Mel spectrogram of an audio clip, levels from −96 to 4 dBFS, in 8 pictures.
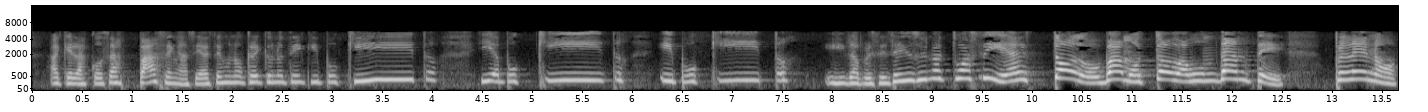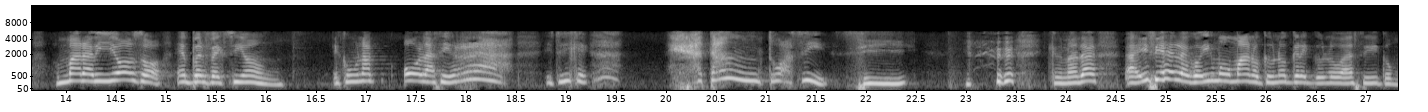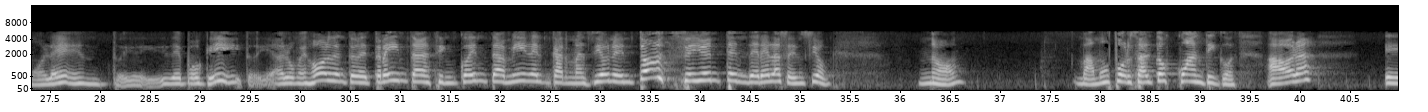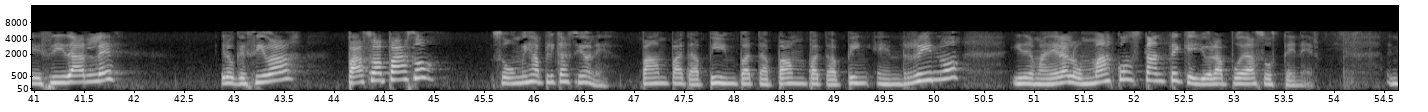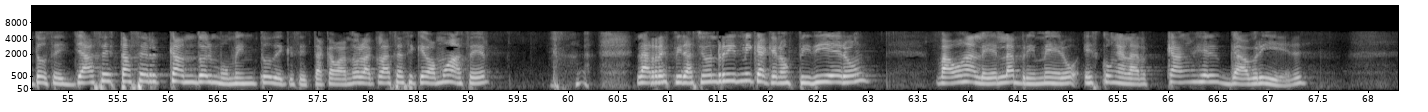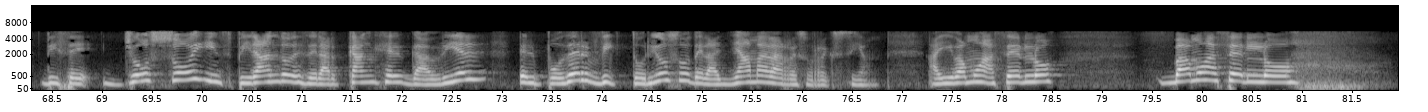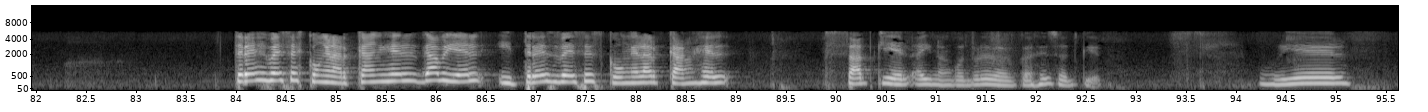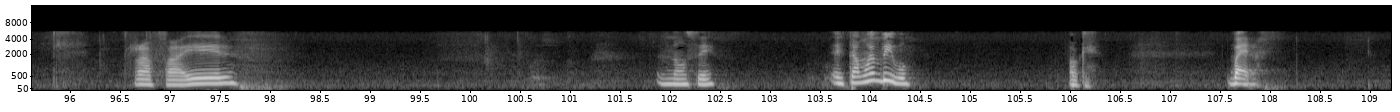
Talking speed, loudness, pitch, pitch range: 115 wpm, -22 LUFS, 245 Hz, 210-290 Hz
